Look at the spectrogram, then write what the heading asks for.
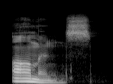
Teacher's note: i don't pronounce the l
